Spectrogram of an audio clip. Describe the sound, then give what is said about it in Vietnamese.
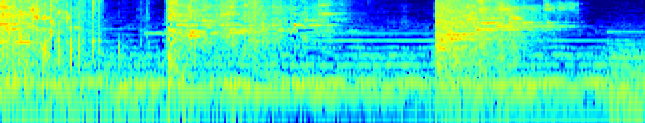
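A glass mirror shatters after being struck by a flicked coin. A few loud, bright crashes of breaking glass come in separate bursts, each trailing into tinkling shards. “Tôi búng một đồng tiền xu bay theo, chỉ thấy xoảng một cái, đồng tiền xu phá tan luôn cả tấm gương ở ngay trên không trung.”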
